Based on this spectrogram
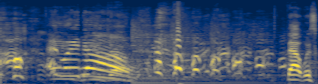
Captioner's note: laughing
